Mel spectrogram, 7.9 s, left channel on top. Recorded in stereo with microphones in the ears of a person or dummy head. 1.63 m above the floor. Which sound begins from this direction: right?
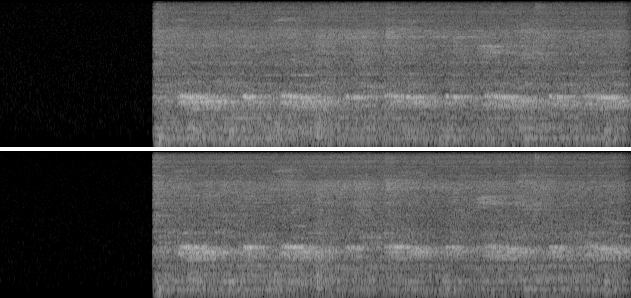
A bird, at 1.9 s.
